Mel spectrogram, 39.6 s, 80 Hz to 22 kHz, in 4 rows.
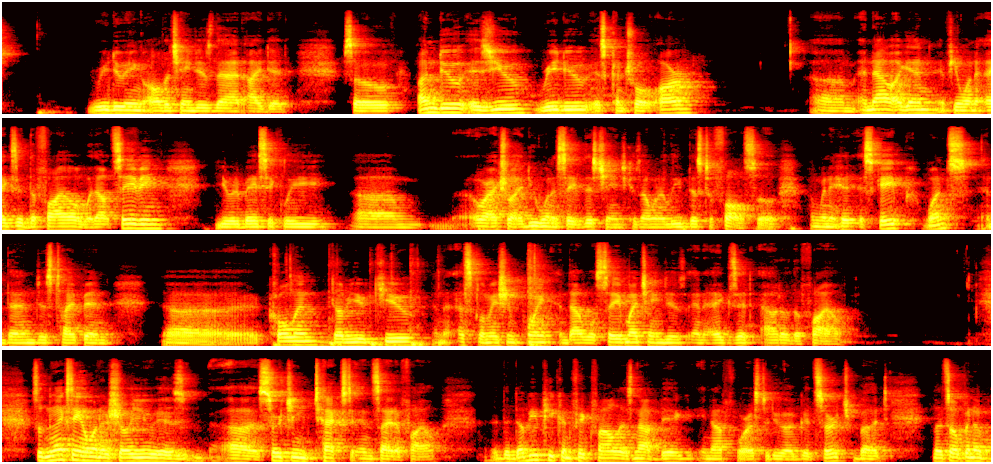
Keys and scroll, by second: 17.4 Escape, 22.3-24.4 typing, 25.0 Return, 29.9 Return.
